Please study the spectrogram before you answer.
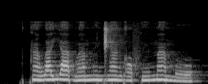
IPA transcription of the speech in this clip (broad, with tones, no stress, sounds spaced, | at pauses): k ã˧ w a˦ j a˦˨ b ã˧ m ĩ˧ d͡ʒ ã˧ ɡ ɔ˨ f ĩ˨˦ m ã˦˨ m o˨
